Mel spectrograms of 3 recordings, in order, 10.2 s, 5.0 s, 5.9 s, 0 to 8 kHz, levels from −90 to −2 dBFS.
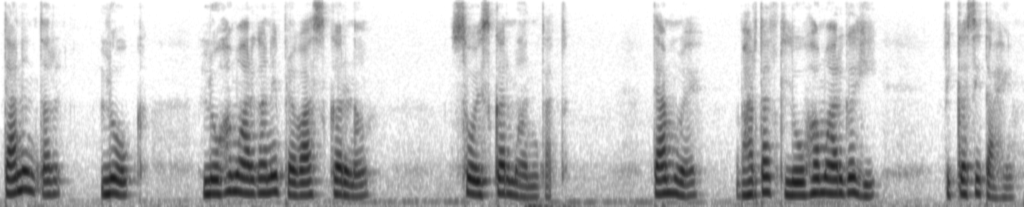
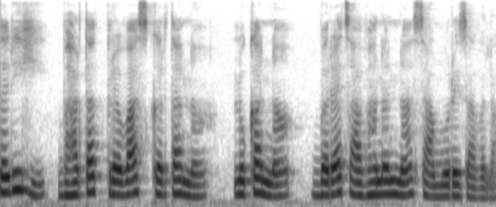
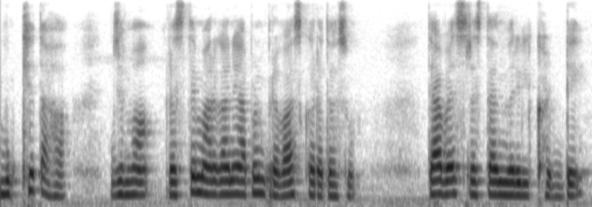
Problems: background sounds at intervals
